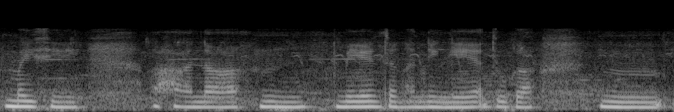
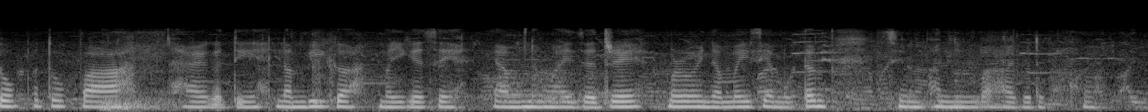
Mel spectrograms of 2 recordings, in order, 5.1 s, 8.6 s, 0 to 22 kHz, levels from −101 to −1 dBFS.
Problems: background sounds at intervals, background conversations at intervals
